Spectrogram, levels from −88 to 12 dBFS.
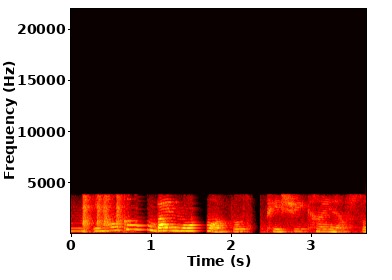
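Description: At 0.77 to 0.82 s, a short stall from a late packet holds the sound for 33 ms as a slight buzzy stretch. Playback then resumes from the same place with nothing lost. Call audio freezes follow at 0.84 to 0.98 s, 1.53 to 1.73 s and 2.27 to 2.39 s, lasting 118, 179 and 106 ms. Each is a fading buzz, and the last decays into 40 ms of silence. Packets were likely held up in transit so that the jitter buffer ran dry, and each time the audio continues where it stopped. Throughout, nothing is heard above 4 kHz, consistent with a G.711 A-law call path.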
